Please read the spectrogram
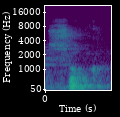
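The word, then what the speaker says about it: שוק: Like the word shuk, but shok.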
